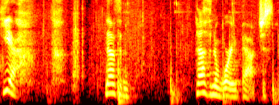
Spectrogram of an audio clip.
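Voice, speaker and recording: A woman's voice: medium pitch, animated, moderate pace, noisy background, lightly acted. An actress playing a tough, proud young outlaw woman in a western game, blunt and offhand, with an American accent. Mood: shaken, defiant. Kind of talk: western video game acting.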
